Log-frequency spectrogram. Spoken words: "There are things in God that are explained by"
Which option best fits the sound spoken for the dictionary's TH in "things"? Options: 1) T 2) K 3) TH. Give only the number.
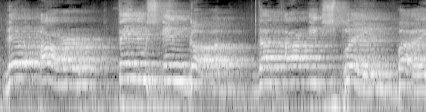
3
